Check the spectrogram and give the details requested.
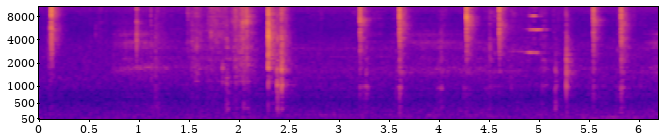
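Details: Sony ZS-D5 boombox with no power and no CD playback, dismantled: sharp, clean clicks at irregular intervals in a quiet room as the CD door switch is actuated; meter testing shows the switch working normally.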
